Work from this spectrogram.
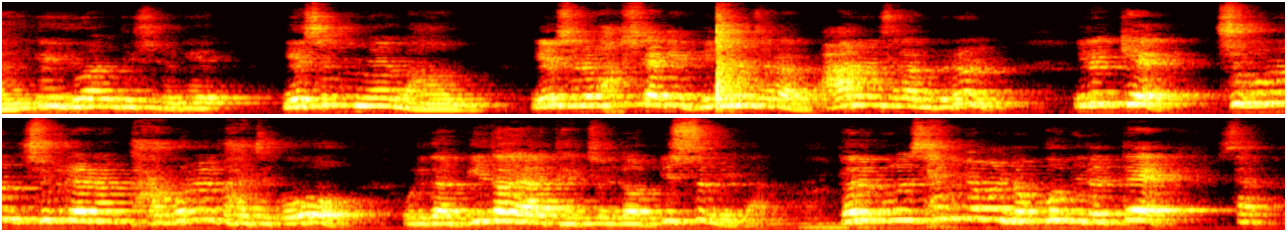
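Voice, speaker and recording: A woman's voice: high voice, warm tone. A middle-aged woman pastor preaching a revival sermon, telling stories and urging the congregation to repent. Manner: preaching with storytelling, fervent calls to repent. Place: church hall. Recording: very echoey hall, far from the mic.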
